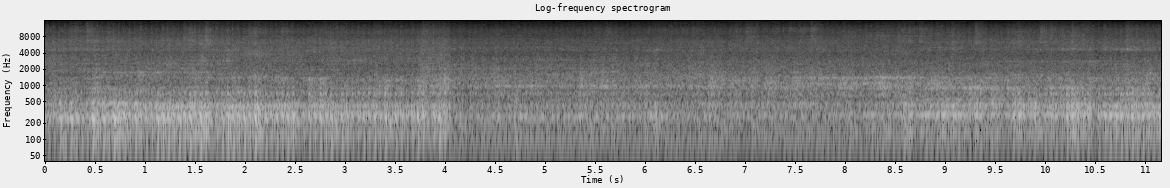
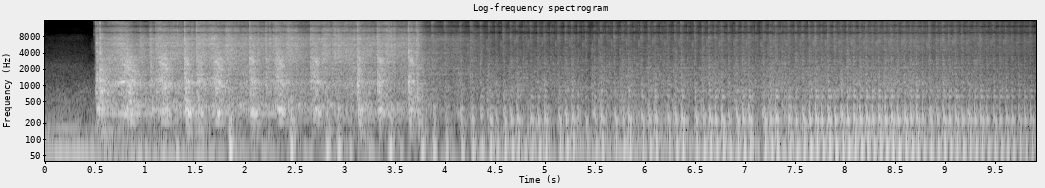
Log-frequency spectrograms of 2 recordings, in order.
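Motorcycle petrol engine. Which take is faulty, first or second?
second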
